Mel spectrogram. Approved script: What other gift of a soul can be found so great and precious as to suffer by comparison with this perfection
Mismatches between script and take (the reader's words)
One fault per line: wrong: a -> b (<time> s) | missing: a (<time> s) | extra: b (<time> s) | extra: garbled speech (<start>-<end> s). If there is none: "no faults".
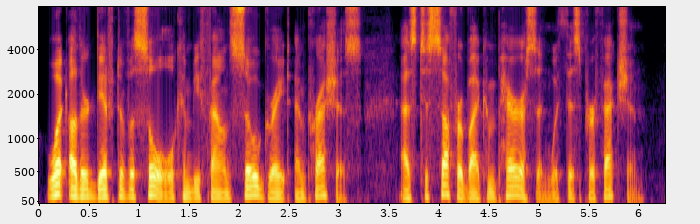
no faults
